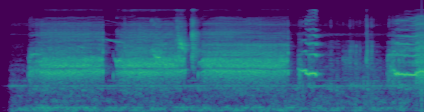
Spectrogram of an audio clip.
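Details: Baby cockatiel eating food, giving long harsh raspy begging calls, broad hissing bursts held for over a second each, with short gaps between them.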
